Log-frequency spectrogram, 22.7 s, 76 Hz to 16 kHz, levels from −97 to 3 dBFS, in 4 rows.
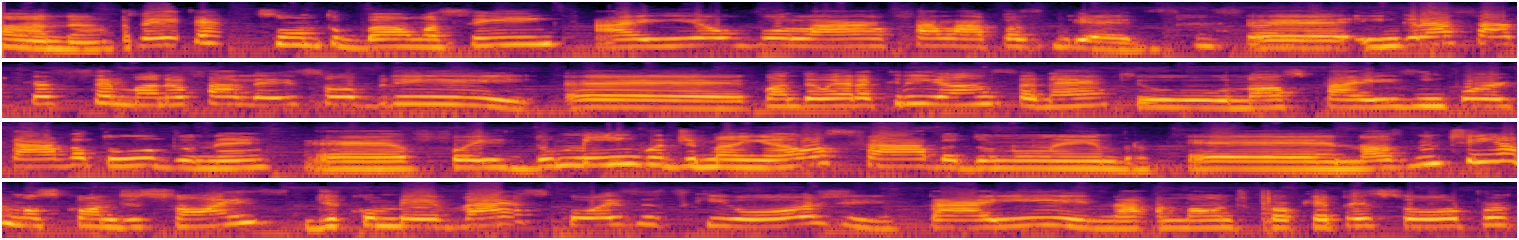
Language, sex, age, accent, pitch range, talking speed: Portuguese, female, 40-59, Brazilian, 210-260 Hz, 165 wpm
